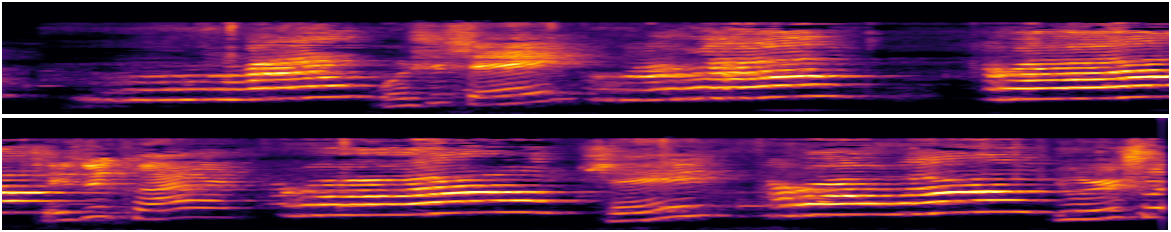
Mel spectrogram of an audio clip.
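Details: Pet cat vocalizing at length: a series of drawn-out, wavering meows about a second long, each with rich harmonics and a slight rise and fall, coming roughly every one to two seconds in a steady run.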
